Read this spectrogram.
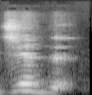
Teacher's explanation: یہاں پر دال کو جھٹکا دے کر پڑھیں گے کیونکہ اس کے اوپر سکون کی علامت ہے۔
